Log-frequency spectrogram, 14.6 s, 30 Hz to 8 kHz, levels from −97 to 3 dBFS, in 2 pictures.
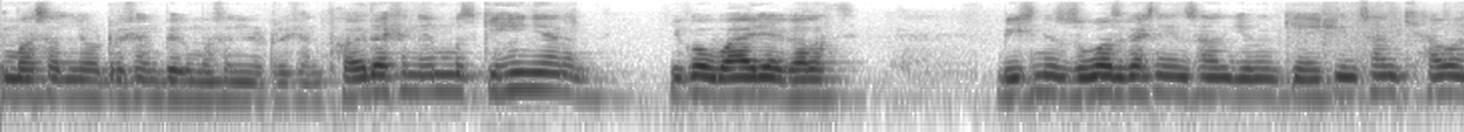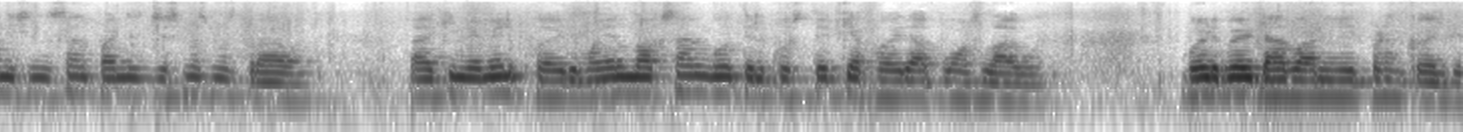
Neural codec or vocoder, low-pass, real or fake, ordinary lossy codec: none; 7.2 kHz; real; MP3, 48 kbps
